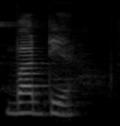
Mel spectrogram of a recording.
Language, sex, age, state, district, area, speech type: Assamese, female, 30-45, Assam, Dhemaji, urban, read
